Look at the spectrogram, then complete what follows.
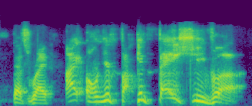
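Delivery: high, salesy infomercial announcer delivery. During a bit, a speaker taunts Shiva in an infomercial announcer voice. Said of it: "you got that infomercial voice".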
